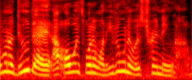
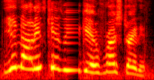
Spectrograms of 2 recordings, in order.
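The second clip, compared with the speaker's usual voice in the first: much higher and louder, amused; amused high exclaim; 10 semitones higher, 7 dB louder than usual. Real, not acted. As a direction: burst out in disbelief. Laughing about kids crying over games.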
